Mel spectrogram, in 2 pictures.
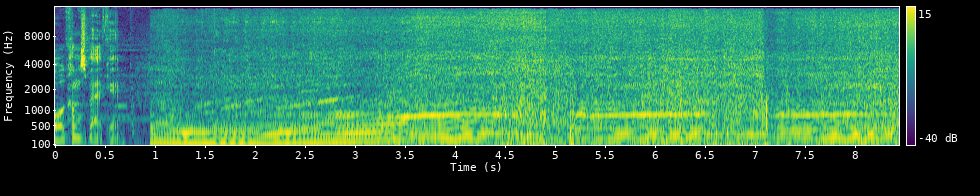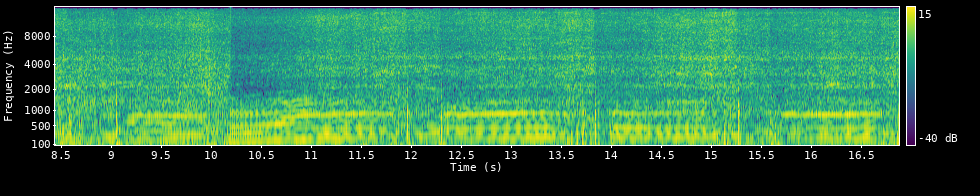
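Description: A motorcycle engine revs up and runs steadily close by.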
